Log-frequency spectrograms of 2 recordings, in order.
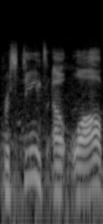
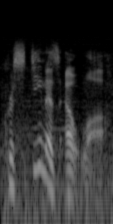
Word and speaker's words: Christine's Outlaw: It looks like Christine's Outlaw, but it's pronounced Christina's Outlaw.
